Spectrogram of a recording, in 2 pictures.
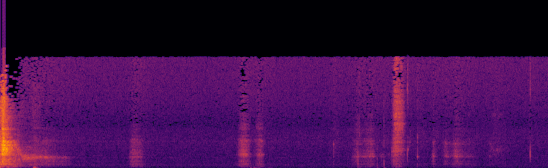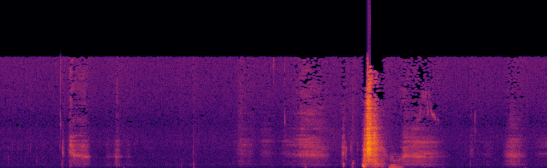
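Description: Several sharp explosive sneezes, some with a loud forceful burst, separated by quiet breathing and sniffs; repeated sneezing.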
